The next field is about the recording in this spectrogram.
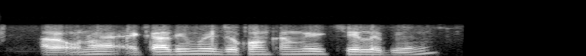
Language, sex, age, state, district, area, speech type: Santali, male, 18-30, West Bengal, Bankura, rural, conversation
